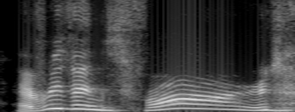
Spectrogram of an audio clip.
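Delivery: forced cheerful teeth-clenched line; through gritted teeth. Pretend. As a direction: grit your teeth, insist all is fine. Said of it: "You have to say it through gritted teeth".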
